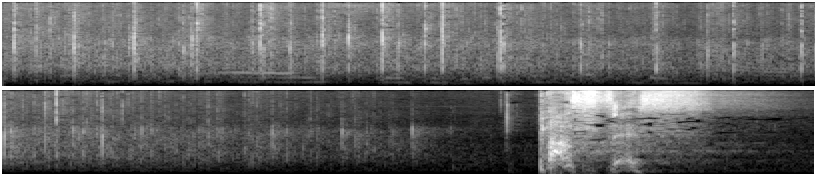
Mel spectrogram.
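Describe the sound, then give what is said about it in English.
Audience clapping hands together in a steady, rhythmic beat that gradually thins out and fades, followed by a brief loud burst of noise at the very end. “Let's clap our hands for brothers.”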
